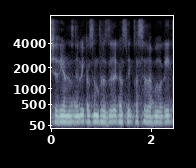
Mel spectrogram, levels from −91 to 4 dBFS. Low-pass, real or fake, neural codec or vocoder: 7.2 kHz; fake; codec, 16 kHz, 1 kbps, FreqCodec, larger model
